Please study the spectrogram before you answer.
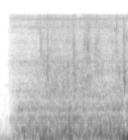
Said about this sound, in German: So, die Frühlingszwiebeln wasche ich jetzt erstmal ab.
